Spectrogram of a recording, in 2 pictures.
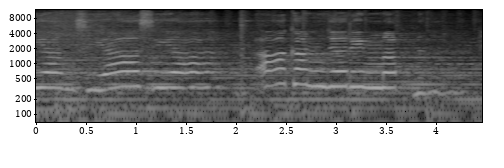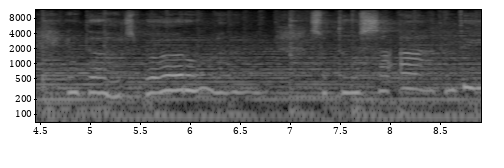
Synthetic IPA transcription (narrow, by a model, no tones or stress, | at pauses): ijamsijasia | akand͡ʒaɾimap̚na | int̪əɦaɾusbəɾula | sut̪usaʔat̪hint̪i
